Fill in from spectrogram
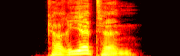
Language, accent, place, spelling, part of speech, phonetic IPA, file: German, Germany, Berlin, karierten, adjective / verb, [kaˈʁiːɐ̯tən], De-karierten.ogg
- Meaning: inflection of kariert: 1. strong genitive masculine/neuter singular 2. weak/mixed genitive/dative all-gender singular 3. strong/weak/mixed accusative masculine singular 4. strong dative plural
